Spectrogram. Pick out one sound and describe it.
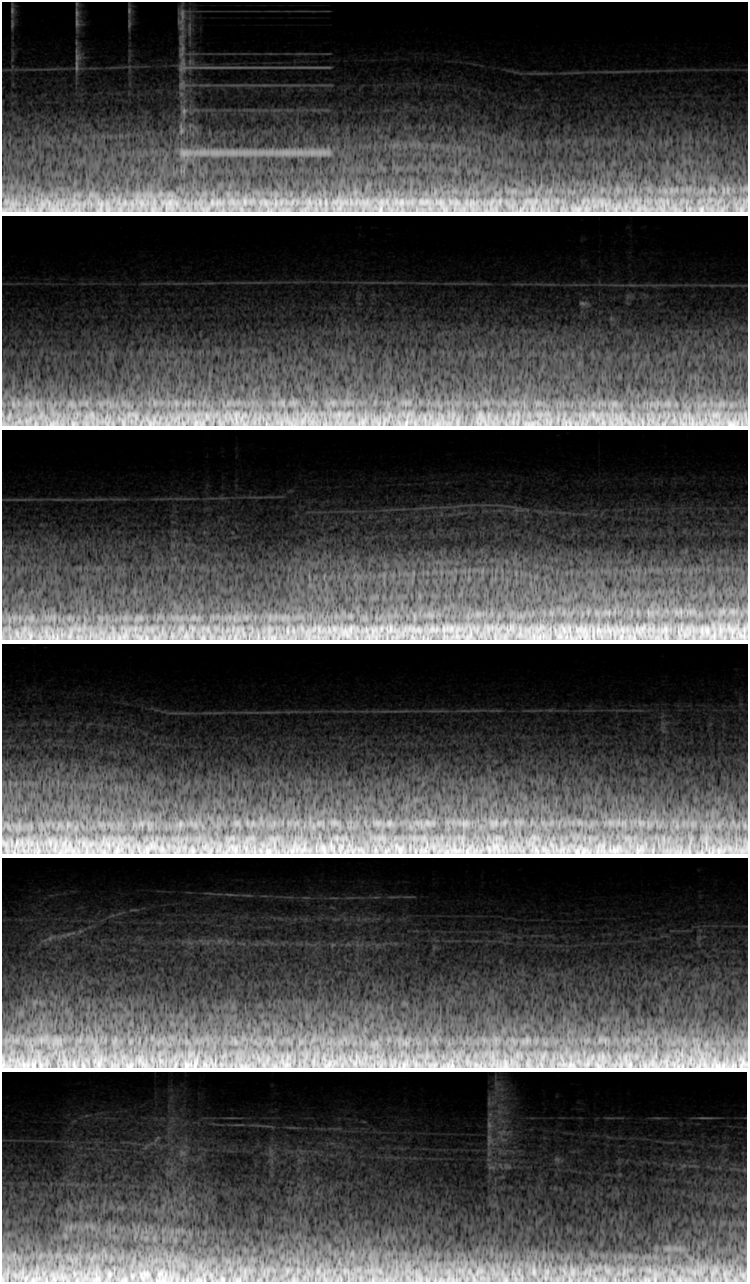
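A bus engine hums and whines steadily as the bus drives along.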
